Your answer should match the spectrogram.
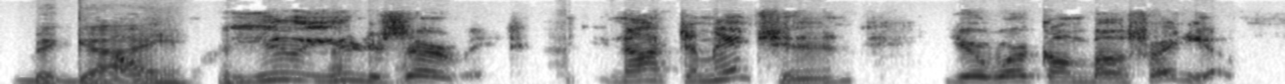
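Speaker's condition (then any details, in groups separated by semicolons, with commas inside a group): Cerebral palsy; quadriplegic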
